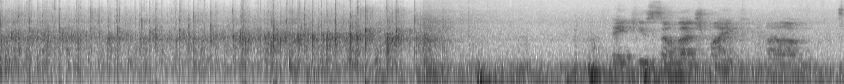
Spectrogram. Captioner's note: applause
